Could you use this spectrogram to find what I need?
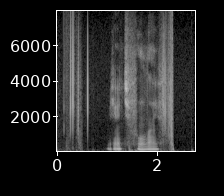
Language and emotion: Russian, sad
